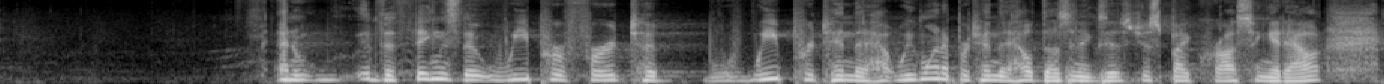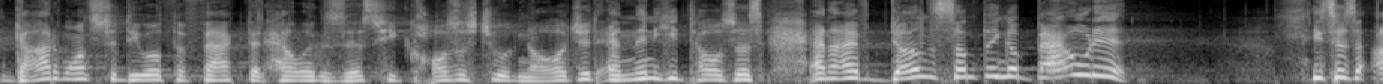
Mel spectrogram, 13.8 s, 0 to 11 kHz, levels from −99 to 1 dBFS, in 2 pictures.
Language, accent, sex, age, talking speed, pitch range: English, American, male, 30-49, 230 wpm, 175-235 Hz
